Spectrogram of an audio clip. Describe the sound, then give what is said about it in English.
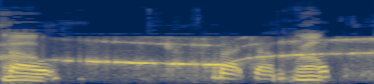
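An emergency vehicle siren wails steadily throughout, its tone slowly sagging in pitch then rising again, while people talk over it in short bursts. “I hope that car's not headed to your house.”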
